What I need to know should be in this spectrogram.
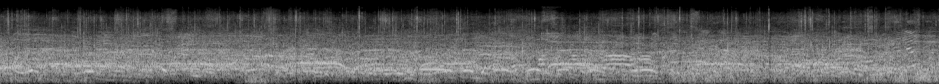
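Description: A large crowd shouts and cheers excitedly outdoors.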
